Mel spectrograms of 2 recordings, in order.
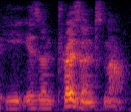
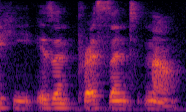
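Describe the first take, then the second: First: The middle consonant is a z sound. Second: The middle consonant is an s sound. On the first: The speaker calls it right. "This is the correct thing to say" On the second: The speaker calls it wrong. "You do not say"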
